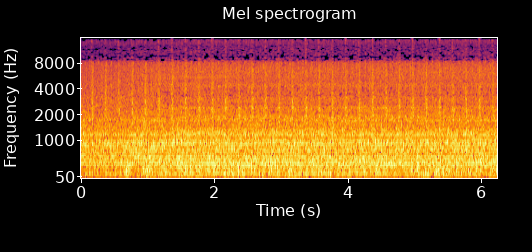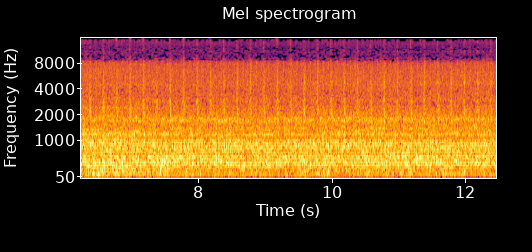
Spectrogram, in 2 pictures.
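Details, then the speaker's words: 2002 Chevrolet Avalanche 5.3L LS, fully warmed up, idling at about 500 rpm with oil pressure over 50 psi on 30-weight oil, new Comp cam, lifters and rockers: fast, even light top-end ticking that follows engine speed over a quiet idle. Cause not confirmed. "As you can hear, the valve noise is about the loudest thing you hear right now."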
